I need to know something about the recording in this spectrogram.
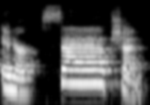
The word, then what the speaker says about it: interception: The bigger point here that you need to remember is syllable stress. You need to stress the sap towards the end of that word. So we have interception.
